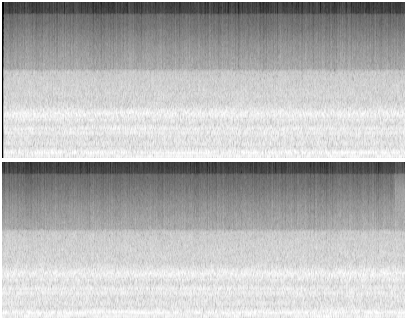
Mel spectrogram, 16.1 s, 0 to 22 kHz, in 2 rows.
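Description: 1999 DR All-Terrain field and brush mower (AT1) engine running steadily and very loud, heard from right at the machine. A second DR brush mower runs nearby.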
